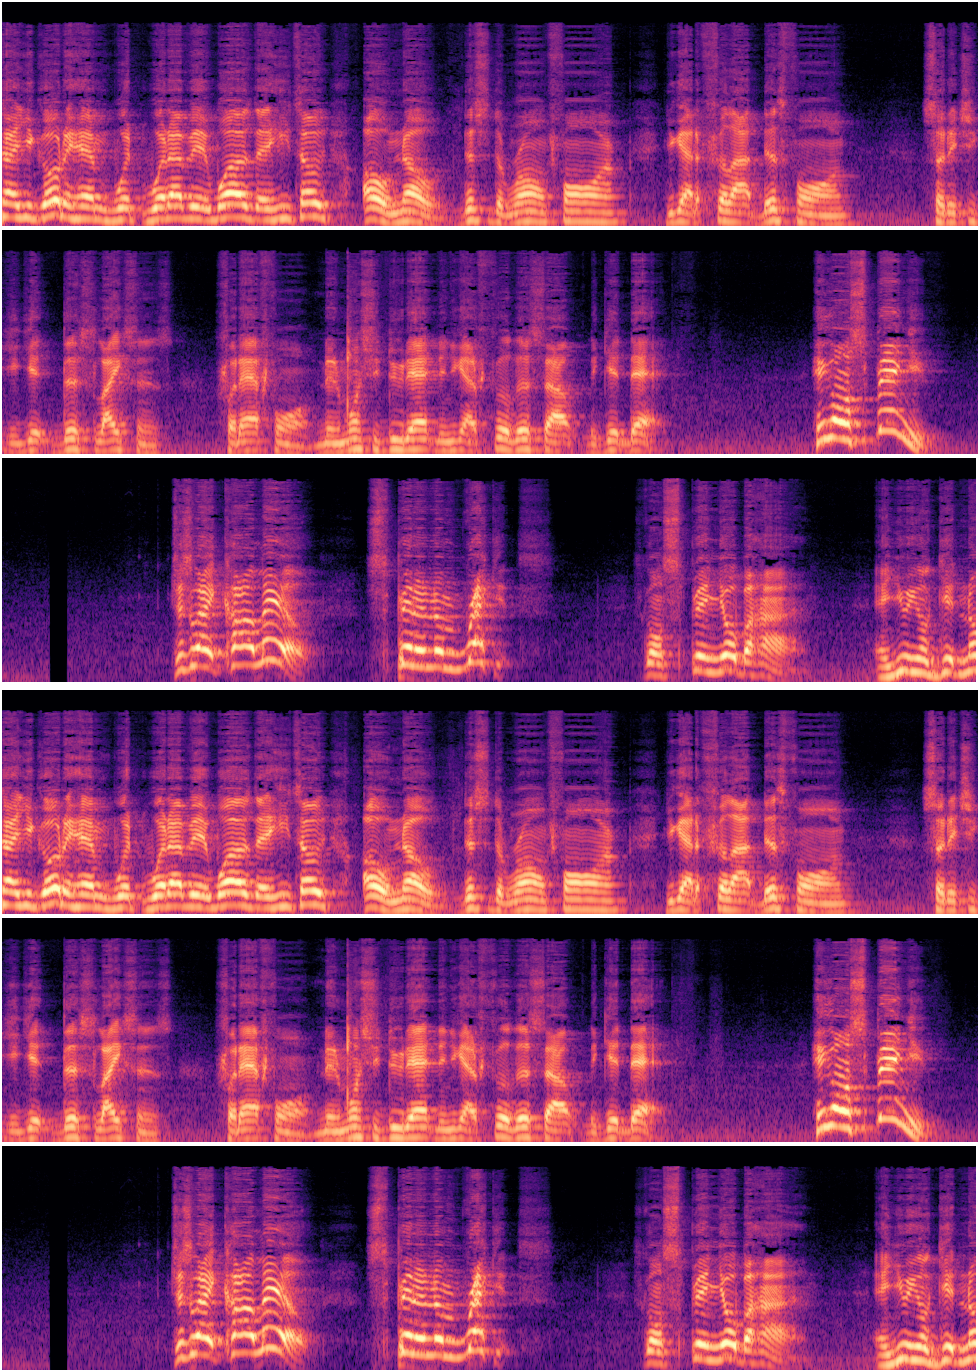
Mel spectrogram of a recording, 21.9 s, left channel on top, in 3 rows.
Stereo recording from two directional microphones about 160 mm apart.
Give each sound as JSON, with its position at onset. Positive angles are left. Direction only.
{"t": 0.0, "sound": "a man's voice", "side_deg": -20}
{"t": 13.4, "sound": "a man's voice", "side_deg": -20}
{"t": 15.9, "sound": "a man's voice", "side_deg": -25}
